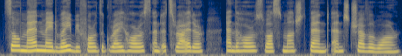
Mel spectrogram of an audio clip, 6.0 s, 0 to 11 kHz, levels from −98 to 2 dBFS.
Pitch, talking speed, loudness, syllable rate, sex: 210 Hz, 200 wpm, -18 LUFS, 4.6 syllables/s, female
